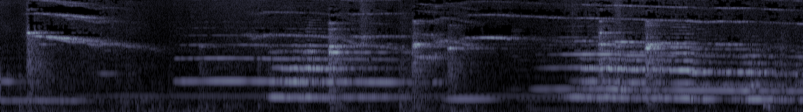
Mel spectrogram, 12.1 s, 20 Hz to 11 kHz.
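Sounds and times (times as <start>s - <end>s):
chamber ensemble sliding tones: 0.0s - 12.0s.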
